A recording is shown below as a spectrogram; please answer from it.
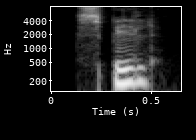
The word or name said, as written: spil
